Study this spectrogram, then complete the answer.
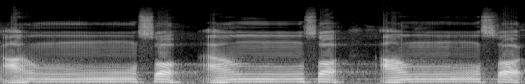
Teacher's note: طيب، هنا حرف مفخم من حروف الاستعلاء جاء بعد النون الساكنة، فغنة الإخفاء هنا تكون غنة مفخمة تتبع الحرف الذي يأتي بعده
